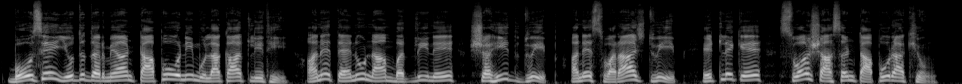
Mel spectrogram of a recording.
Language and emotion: Gujarati, neutral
